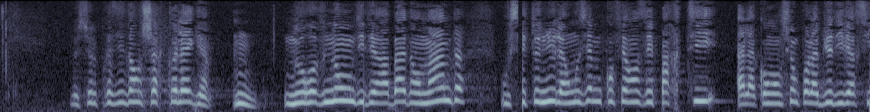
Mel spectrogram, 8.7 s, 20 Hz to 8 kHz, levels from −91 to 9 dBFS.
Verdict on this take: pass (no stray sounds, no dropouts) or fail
fail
